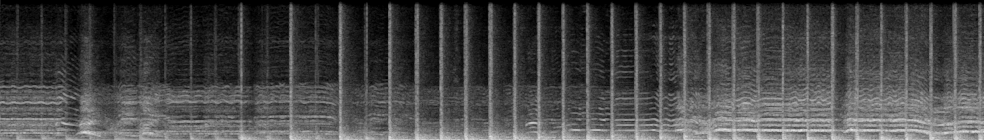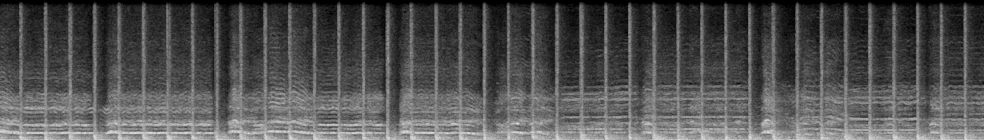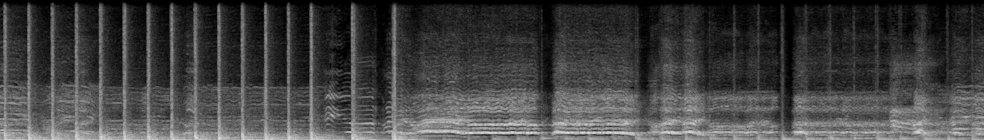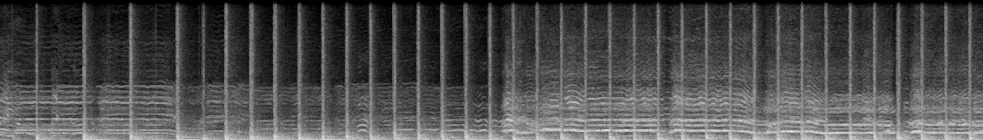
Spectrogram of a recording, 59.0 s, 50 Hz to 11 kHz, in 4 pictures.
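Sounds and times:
big drum steady beat: 0.0s - 59.0s
group singing in high voices: 0.0s - 59.0s.

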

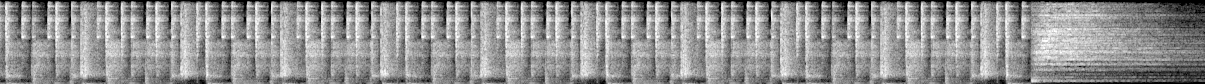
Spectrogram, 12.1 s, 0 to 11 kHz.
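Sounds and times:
drum and cymbal stroke: 0.0s - 12.0s.

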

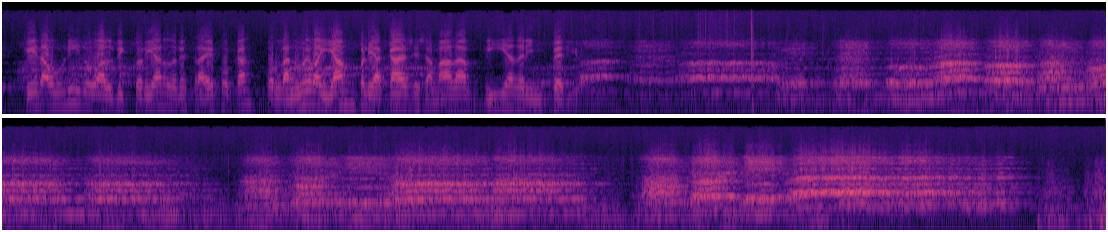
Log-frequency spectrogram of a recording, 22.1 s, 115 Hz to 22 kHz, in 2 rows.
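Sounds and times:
choir singing sustained chords: 0.0s - 22.0s.

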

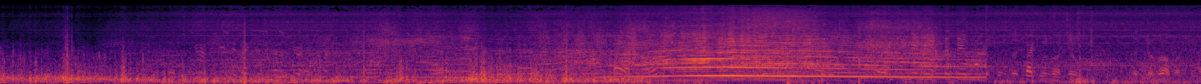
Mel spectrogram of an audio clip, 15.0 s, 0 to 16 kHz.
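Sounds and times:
model airplane engine whine: 0.0s - 15.0s.

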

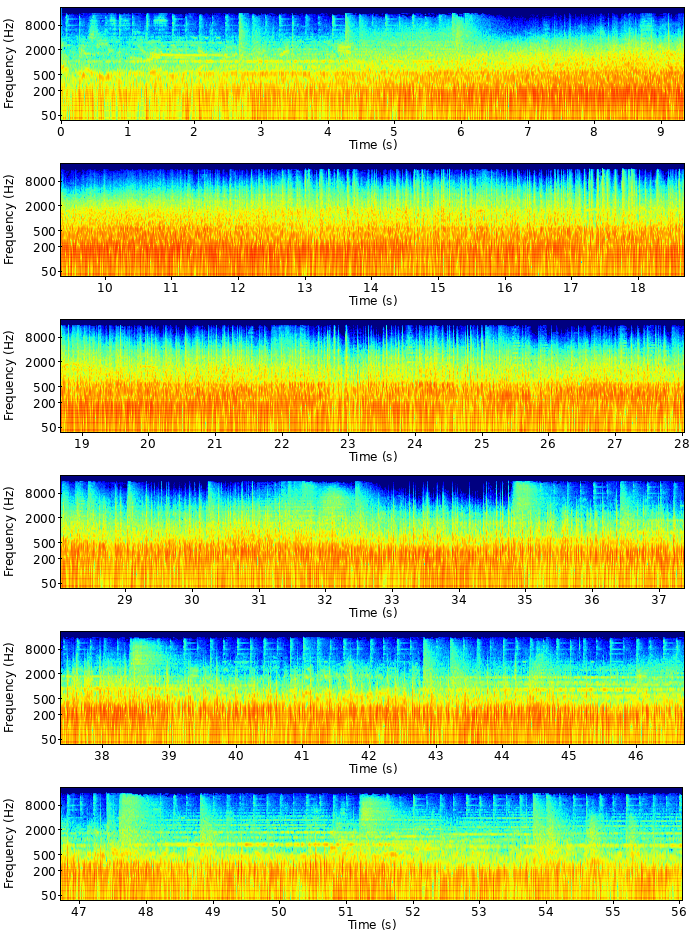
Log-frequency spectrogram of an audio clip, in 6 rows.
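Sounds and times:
rocket launch roar: 0.0s - 56.0s.

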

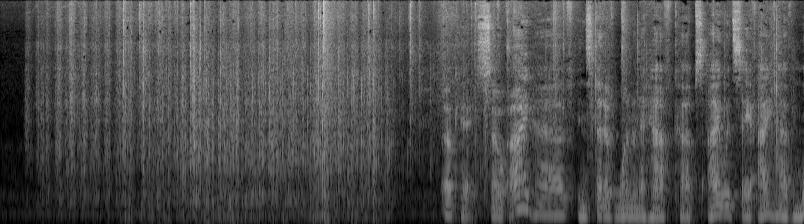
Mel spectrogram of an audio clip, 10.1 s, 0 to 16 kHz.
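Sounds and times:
plastic bag crinkling: 0.3s - 10.0s.

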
